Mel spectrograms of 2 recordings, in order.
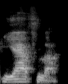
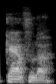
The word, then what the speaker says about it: Gävle: or so west of a town called Gävle, or Gävle, if you pronounce it as I did, having read it for the first 6 months being there.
